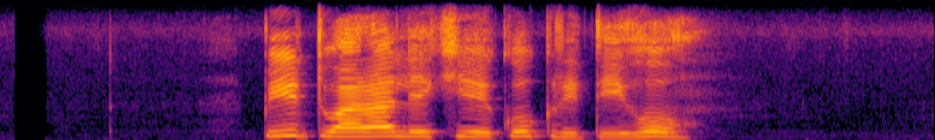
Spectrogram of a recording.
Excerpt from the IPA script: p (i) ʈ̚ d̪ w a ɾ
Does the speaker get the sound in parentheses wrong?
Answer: no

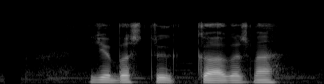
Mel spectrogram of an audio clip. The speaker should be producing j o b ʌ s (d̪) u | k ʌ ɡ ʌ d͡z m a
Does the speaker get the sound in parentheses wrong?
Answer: yes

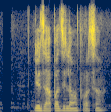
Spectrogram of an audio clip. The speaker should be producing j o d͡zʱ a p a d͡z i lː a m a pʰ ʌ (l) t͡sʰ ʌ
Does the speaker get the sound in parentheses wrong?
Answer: yes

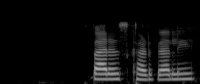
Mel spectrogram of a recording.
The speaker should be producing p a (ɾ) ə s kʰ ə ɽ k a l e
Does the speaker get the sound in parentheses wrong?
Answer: no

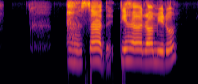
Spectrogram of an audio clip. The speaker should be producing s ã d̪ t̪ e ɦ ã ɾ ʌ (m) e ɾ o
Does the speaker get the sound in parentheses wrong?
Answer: no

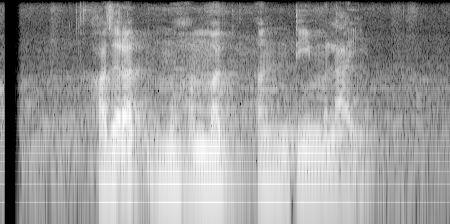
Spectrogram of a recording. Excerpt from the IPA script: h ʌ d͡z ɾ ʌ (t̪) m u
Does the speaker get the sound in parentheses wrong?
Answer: no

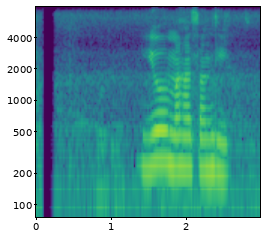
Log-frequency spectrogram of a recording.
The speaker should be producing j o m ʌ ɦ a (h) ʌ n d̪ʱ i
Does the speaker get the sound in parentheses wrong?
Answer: yes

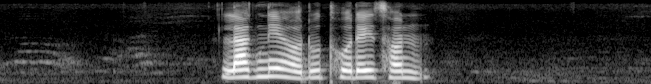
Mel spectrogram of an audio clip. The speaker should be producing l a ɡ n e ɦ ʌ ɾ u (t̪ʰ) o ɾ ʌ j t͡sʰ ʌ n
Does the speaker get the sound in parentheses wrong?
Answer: no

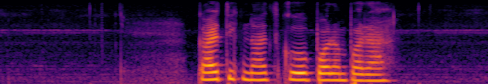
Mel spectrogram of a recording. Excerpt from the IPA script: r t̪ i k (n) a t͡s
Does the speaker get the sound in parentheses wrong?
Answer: no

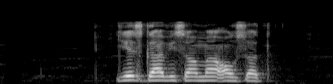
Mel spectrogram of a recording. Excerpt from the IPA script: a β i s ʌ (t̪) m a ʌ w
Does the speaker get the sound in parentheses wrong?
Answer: yes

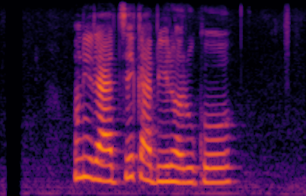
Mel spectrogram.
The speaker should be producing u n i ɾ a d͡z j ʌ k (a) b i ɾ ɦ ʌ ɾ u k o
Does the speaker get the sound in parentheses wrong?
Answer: no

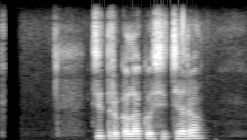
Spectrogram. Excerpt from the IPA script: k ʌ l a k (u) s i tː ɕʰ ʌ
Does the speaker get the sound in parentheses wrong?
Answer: yes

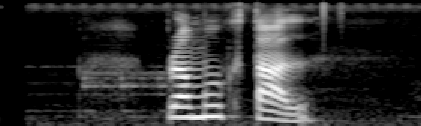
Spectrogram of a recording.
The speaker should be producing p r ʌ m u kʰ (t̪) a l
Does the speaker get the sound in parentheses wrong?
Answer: no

